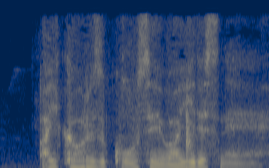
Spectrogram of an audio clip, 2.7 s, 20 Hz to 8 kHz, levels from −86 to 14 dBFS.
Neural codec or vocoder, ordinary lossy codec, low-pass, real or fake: none; MP3, 48 kbps; 7.2 kHz; real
